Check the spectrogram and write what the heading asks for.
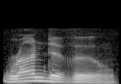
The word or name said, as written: rendezvous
